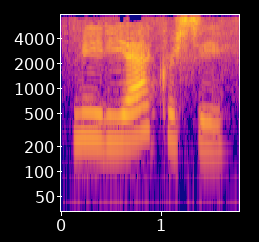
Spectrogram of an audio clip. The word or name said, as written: mediacracy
